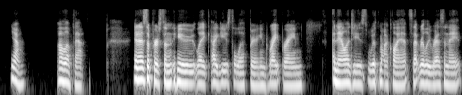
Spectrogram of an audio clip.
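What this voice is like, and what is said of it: Speaks with a regional accent. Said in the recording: “You can hear it in my accent”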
